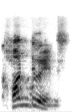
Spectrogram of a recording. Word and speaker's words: conduit: sometimes called conduits right please uh pronounce it beautifully with your thai people pronouncing honduran so i don't know who is going to suck one pandu it's horrible it's conduit which means it's like a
